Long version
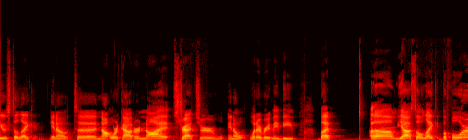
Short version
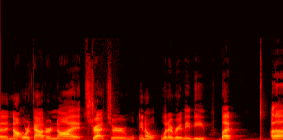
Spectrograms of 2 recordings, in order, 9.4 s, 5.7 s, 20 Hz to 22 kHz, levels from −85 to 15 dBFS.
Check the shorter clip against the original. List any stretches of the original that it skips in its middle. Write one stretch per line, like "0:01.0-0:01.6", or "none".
0:06.0-0:06.2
